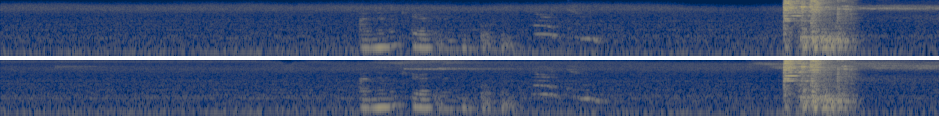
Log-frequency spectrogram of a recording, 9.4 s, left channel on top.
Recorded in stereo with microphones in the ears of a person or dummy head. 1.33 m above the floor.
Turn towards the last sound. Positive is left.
turn(degrees=-10)  # may be behind; listen again after turning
